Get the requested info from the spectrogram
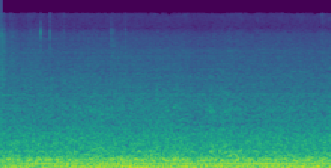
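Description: Moving escalator in a shopping mall: a steady low rumble with a faint low hum under it.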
